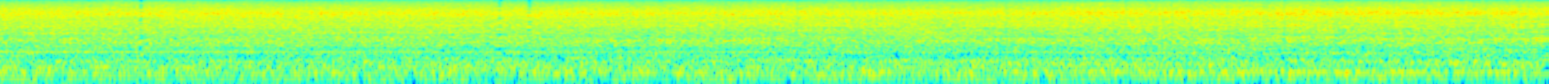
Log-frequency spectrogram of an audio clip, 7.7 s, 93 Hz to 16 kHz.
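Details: 2005 CompAir L45SR variable-speed air-cooled rotary screw compressor, 60 HP 45 kW motor, enclosure doors off, exhausting full air through a pipe with no dryer: loud steady air rush and even motor drone, no knocks or rattles; healthy at full output.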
